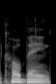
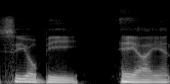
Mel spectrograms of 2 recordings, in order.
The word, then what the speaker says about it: Cobain: you just tuned in you're listening to ian cobain c-o-b-a-i-n am i pronouncing your last name correctly absolutely okay ian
